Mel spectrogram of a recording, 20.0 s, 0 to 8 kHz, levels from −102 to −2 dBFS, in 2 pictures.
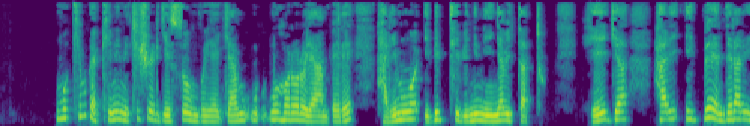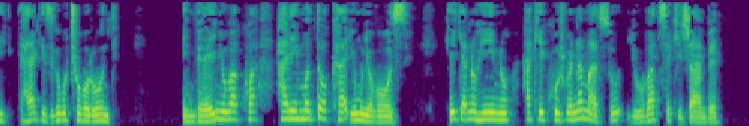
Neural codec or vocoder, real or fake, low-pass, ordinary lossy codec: none; real; 7.2 kHz; MP3, 32 kbps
